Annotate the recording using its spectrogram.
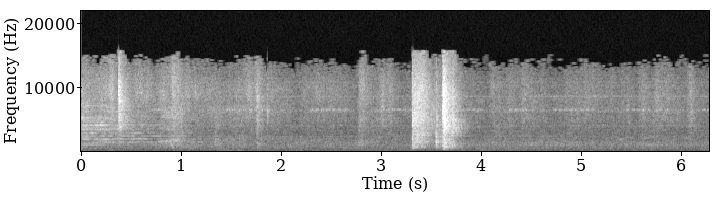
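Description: Handling noise of fingers pressing and rubbing a strip of interlón studded with half-pearls and rhinestones: a short scraping rustle in two quick strokes a little past the middle, over a faint steady background.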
